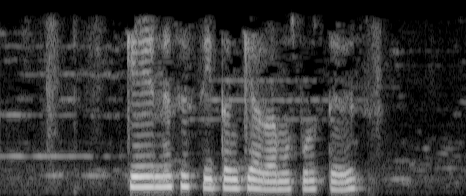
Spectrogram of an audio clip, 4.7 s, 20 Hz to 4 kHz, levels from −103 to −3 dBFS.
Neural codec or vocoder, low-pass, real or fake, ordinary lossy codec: none; 3.6 kHz; real; MP3, 24 kbps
